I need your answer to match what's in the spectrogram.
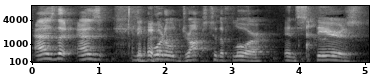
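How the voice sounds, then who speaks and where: A man with a fairly high voice narrates a tabletop game as its game master. He makes it up as he goes, with halting phrasing, and the room echoes clearly around him. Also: fairly bright tone, slight background noise.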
